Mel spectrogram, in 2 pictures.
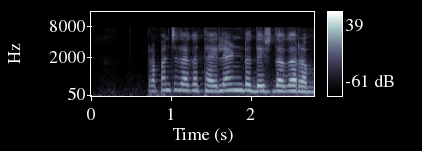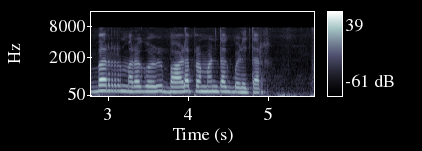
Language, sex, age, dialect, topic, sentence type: Kannada, female, 25-30, Northeastern, agriculture, statement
